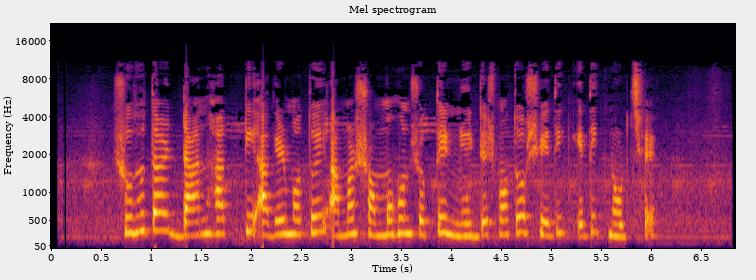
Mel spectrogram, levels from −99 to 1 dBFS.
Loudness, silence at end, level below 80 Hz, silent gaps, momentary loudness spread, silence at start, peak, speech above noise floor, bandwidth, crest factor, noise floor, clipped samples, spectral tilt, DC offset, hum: -16 LUFS; 0.75 s; -64 dBFS; none; 8 LU; 0.35 s; 0 dBFS; 26 dB; 11 kHz; 16 dB; -41 dBFS; under 0.1%; -3.5 dB/octave; under 0.1%; none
